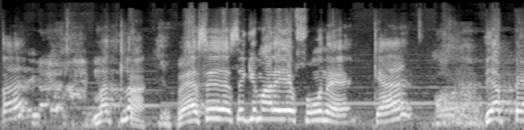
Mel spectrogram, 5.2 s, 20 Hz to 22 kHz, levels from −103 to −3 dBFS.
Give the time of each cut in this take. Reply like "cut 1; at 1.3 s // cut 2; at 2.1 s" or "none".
cut 1; at 1.3 s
